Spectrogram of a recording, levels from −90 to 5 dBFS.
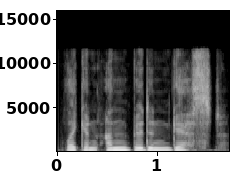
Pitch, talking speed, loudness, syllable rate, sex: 205 Hz, 140 wpm, -14 LUFS, 4.2 syllables/s, female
